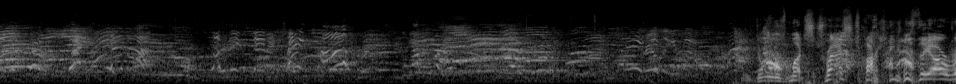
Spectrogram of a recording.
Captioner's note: crowd chatter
